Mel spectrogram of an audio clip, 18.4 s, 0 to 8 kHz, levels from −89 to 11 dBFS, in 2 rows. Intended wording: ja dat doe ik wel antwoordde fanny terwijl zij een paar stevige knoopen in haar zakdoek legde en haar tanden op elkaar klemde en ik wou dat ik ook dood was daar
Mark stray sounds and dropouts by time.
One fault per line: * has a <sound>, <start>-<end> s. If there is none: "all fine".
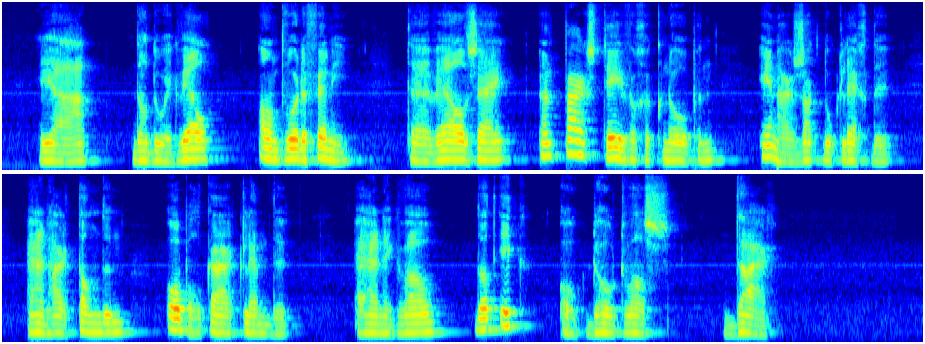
all fine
